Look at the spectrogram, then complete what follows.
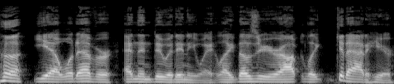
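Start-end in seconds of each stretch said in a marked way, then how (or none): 0.0-1.2 put-on sarcasm, slower pace. Speaker mocking a game's dialogue choices, acting out a sarcastic reply. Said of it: "Or sarcastically".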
